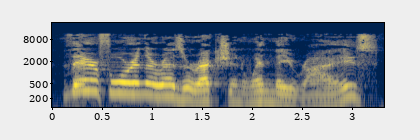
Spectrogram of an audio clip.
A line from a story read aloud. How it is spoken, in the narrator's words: mockingly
